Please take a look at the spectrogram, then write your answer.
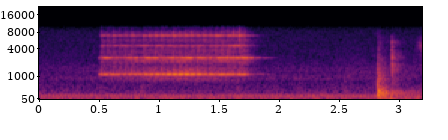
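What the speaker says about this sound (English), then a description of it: "Excuse the phone." A phone rings indoors with one bright electronic ring burst lasting about a second, then a short clatter, heard faintly in a quiet room.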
